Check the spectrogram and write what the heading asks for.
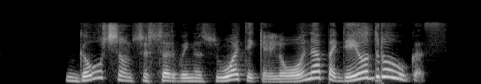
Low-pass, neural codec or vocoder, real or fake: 7.2 kHz; codec, 16 kHz, 0.5 kbps, X-Codec, WavLM features, trained on Multilingual LibriSpeech; fake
